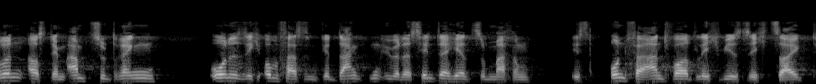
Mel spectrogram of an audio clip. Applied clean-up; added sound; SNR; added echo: none; none; none; none.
